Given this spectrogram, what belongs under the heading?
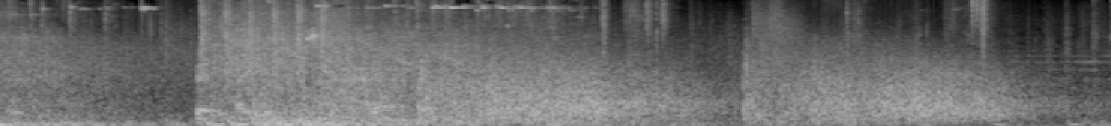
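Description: Gunfire and explosions in the video game Generation Zero: loud bursts of booming blasts and rapid shots crashing in waves, one big hit near the start and another later, with little talk.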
